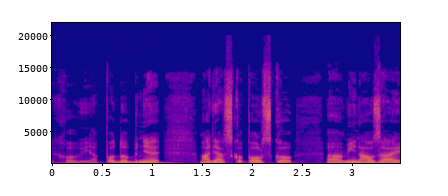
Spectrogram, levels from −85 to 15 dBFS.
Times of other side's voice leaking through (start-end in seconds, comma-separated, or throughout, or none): none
